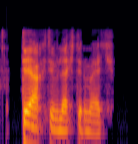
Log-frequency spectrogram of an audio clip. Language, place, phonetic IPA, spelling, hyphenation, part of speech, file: Azerbaijani, Baku, [deɑktivlæʃtirˈmæk], deaktivləşdirmək, de‧ak‧tiv‧ləş‧dir‧mək, verb, LL-Q9292 (aze)-deaktivləşdirmək.wav
- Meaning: to deactivate, to disable (to put something out of action)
